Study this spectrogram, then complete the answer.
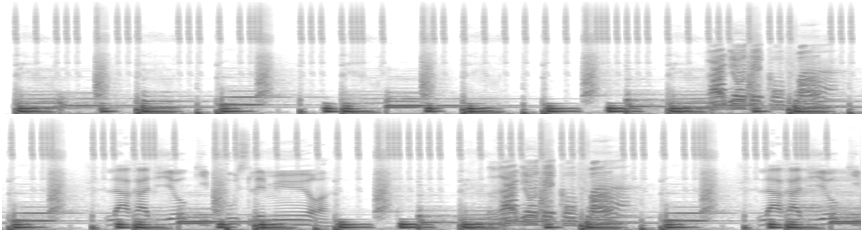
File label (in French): jingle trap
